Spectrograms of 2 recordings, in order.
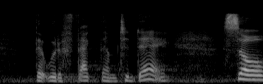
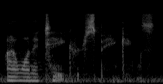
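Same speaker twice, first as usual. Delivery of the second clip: whispered, emotional offer; 11 dB quieter than usual. Retold or imitated. Father whispering to his wife that he'll take the punishment, whispered. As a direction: breathe it out like a confession.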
